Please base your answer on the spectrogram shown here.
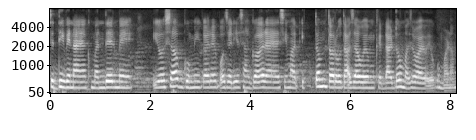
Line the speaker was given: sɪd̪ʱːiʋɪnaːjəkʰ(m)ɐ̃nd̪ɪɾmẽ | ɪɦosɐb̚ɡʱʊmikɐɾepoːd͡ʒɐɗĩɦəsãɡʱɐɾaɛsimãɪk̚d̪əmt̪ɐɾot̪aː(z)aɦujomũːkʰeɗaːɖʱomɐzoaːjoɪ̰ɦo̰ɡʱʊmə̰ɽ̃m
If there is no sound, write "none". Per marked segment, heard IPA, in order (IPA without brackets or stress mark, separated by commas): m, z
